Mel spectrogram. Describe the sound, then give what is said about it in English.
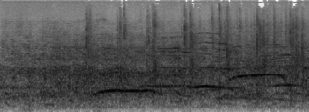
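Audience applause, a dense, steady wash of many hands clapping for about three seconds, with a thin whistling tone rising and falling through the middle of it. “Don't clap him.”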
